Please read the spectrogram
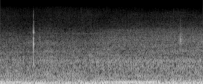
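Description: Steady outdoor background rumble with a low hum, and a brief light click about a third of a second in.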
